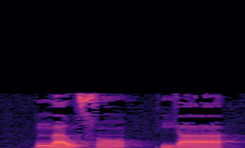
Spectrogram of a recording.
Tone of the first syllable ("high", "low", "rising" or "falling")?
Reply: falling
